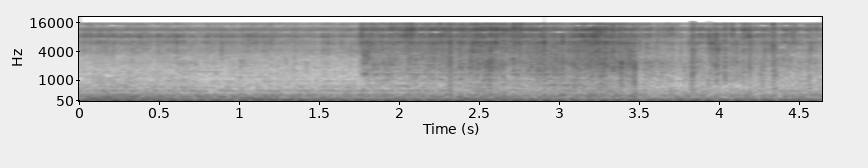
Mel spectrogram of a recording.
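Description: Food frying on a hot camp stove griddle: a steady sizzle that swells louder for about a second and a half, around two seconds in.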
